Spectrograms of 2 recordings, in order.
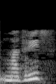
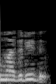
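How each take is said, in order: First: The final consonant is a th-like sound. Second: The final d is soft and relaxed. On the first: "y entonces es una interdental" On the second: "digo Madrid con una D relajada, que es lo correcto"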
